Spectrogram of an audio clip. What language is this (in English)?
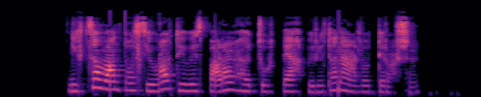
Mongolian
